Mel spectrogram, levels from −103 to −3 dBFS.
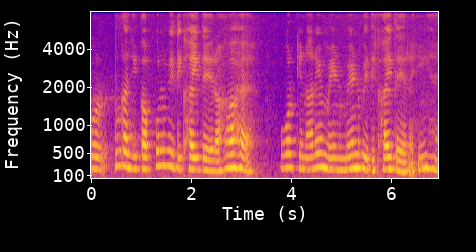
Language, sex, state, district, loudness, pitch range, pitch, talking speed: Hindi, female, Uttar Pradesh, Jyotiba Phule Nagar, -16 LUFS, 205-235 Hz, 215 Hz, 155 wpm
